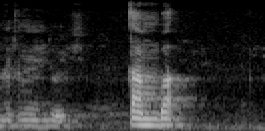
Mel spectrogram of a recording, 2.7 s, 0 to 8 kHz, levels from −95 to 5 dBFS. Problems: background conversations at intervals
